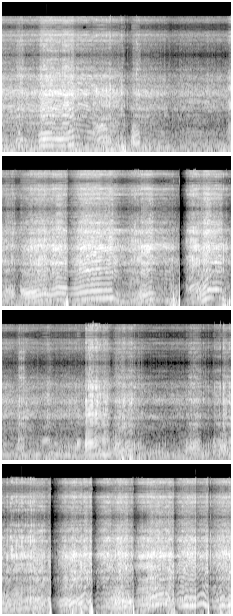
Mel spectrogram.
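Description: A dirt bike engine revs hard up and down close by.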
